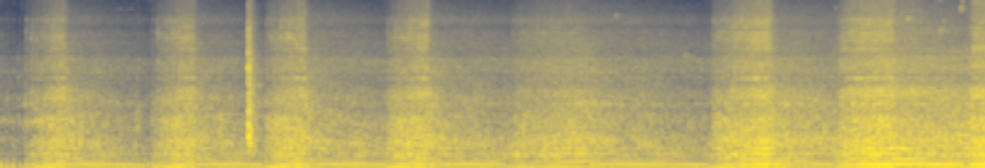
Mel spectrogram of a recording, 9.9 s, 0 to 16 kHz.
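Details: Honda Scoopy scooter that stuttered on throttle despite normal fuel pressure (40.3 psi), injector and new air filter, after replacing the faulty ignition coil: engine blips up and down cleanly without stumbling or misfiring.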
